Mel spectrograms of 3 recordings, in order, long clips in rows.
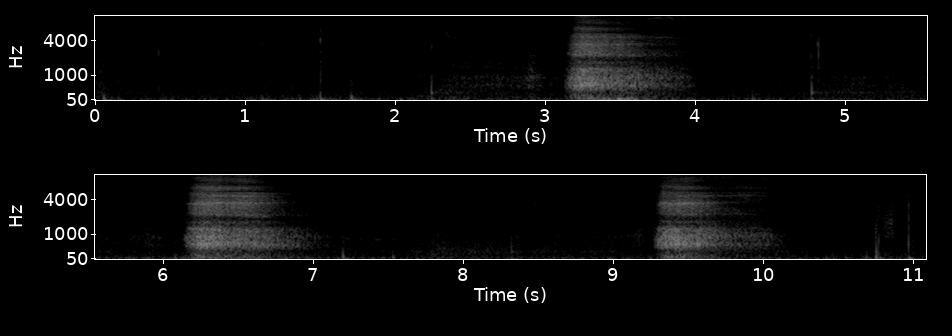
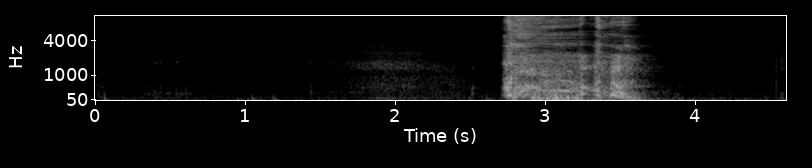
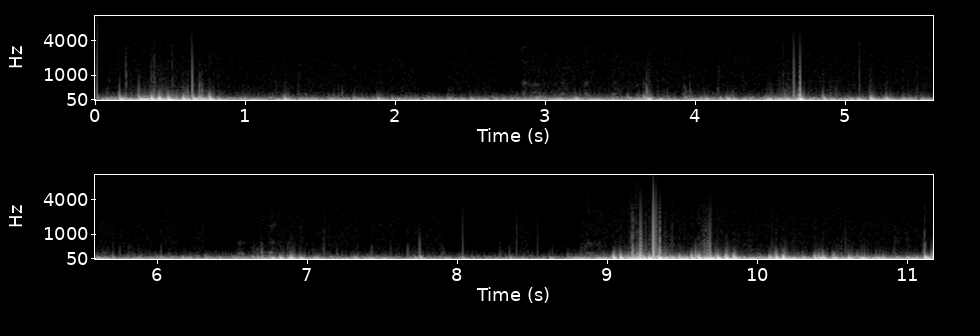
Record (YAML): exhalation_length: 11.1 s
exhalation_amplitude: 791
exhalation_signal_mean_std_ratio: 0.35
cough_length: 4.6 s
cough_amplitude: 5398
cough_signal_mean_std_ratio: 0.35
three_cough_length: 11.2 s
three_cough_amplitude: 32768
three_cough_signal_mean_std_ratio: 0.57
survey_phase: beta (2021-08-13 to 2022-03-07)
age: 18-44
gender: Male
wearing_mask: 'No'
symptom_cough_any: true
smoker_status: Never smoked
respiratory_condition_asthma: false
respiratory_condition_other: false
recruitment_source: REACT
submission_delay: 2 days
covid_test_result: Negative
covid_test_method: RT-qPCR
